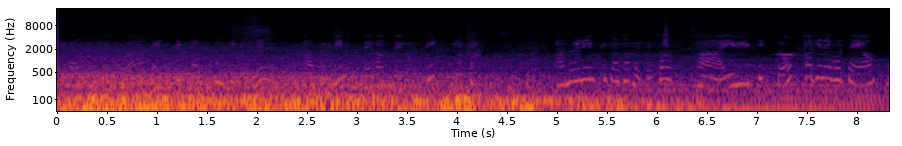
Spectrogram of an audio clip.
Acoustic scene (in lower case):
car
